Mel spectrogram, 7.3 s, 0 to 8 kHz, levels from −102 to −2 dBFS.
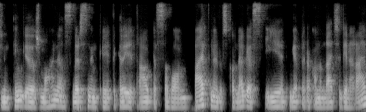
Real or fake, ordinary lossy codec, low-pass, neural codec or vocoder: fake; Opus, 64 kbps; 7.2 kHz; codec, 16 kHz, 6 kbps, DAC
